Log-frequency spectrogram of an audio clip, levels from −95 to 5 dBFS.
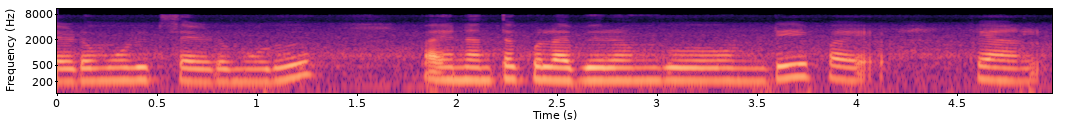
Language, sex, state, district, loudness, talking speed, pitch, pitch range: Telugu, female, Andhra Pradesh, Srikakulam, -17 LUFS, 130 wpm, 220 Hz, 210-230 Hz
